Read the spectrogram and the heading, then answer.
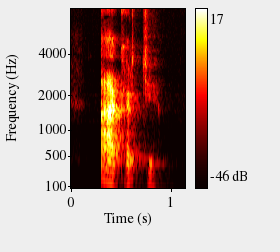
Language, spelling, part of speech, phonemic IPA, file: Dutch, akertje, noun, /ˈakərcə/, Nl-akertje.ogg
- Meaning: diminutive of aker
